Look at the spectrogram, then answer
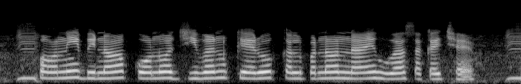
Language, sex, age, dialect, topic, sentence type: Maithili, female, 18-24, Angika, agriculture, statement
